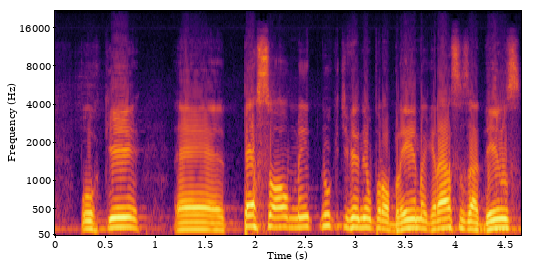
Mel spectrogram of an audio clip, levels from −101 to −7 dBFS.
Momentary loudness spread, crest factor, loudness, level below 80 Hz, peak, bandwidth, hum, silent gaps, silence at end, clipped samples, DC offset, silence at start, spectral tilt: 6 LU; 10 dB; -17 LUFS; -46 dBFS; -6 dBFS; 13.5 kHz; none; none; 0 s; under 0.1%; under 0.1%; 0.25 s; -7 dB/octave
